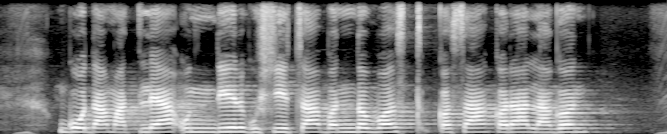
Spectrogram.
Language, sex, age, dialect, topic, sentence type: Marathi, female, 18-24, Varhadi, agriculture, question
